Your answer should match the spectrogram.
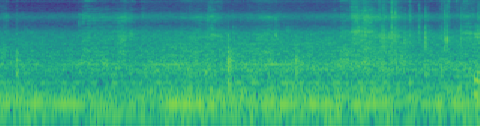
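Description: A metal spoon stirring thick cookie dough with chocolate chips in a large bowl, with a few light clicks, over a steady low hum of background noise.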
